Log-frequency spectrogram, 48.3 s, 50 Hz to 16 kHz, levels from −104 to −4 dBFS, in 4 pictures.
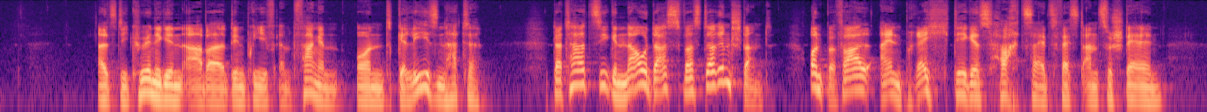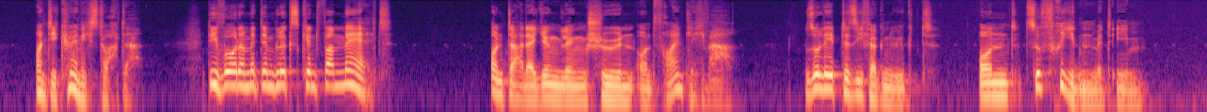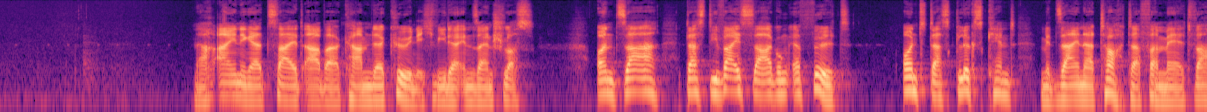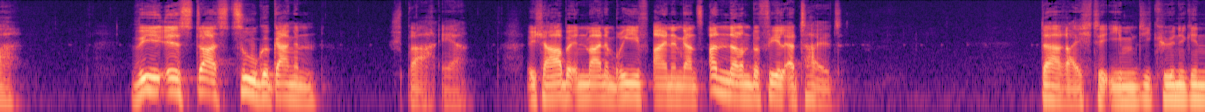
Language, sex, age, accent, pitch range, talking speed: German, male, 40-59, German, 95-120 Hz, 120 wpm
